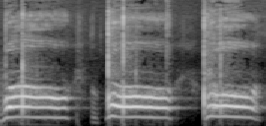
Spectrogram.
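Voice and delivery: very high, very loud repeated wows; overdone wows. Retold or imitated. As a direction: gush over and over, too much. Audience overdoes it each line.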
